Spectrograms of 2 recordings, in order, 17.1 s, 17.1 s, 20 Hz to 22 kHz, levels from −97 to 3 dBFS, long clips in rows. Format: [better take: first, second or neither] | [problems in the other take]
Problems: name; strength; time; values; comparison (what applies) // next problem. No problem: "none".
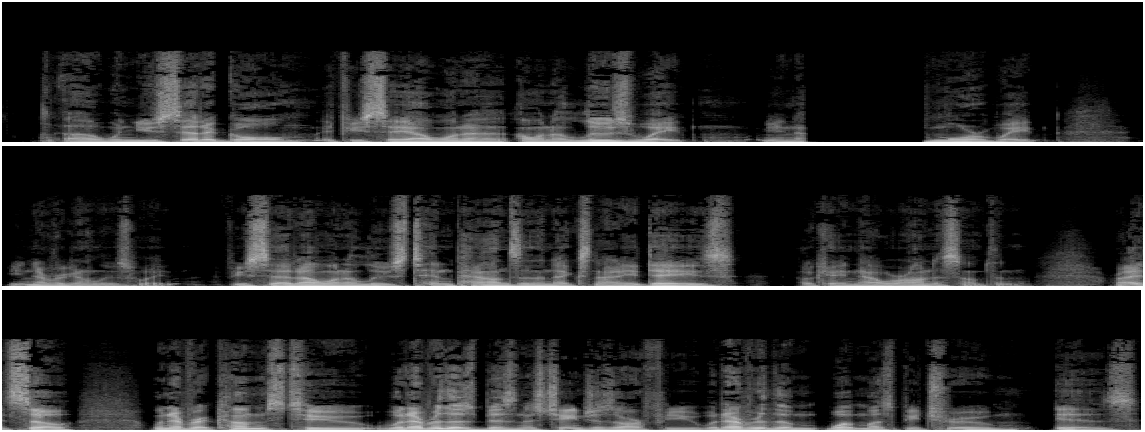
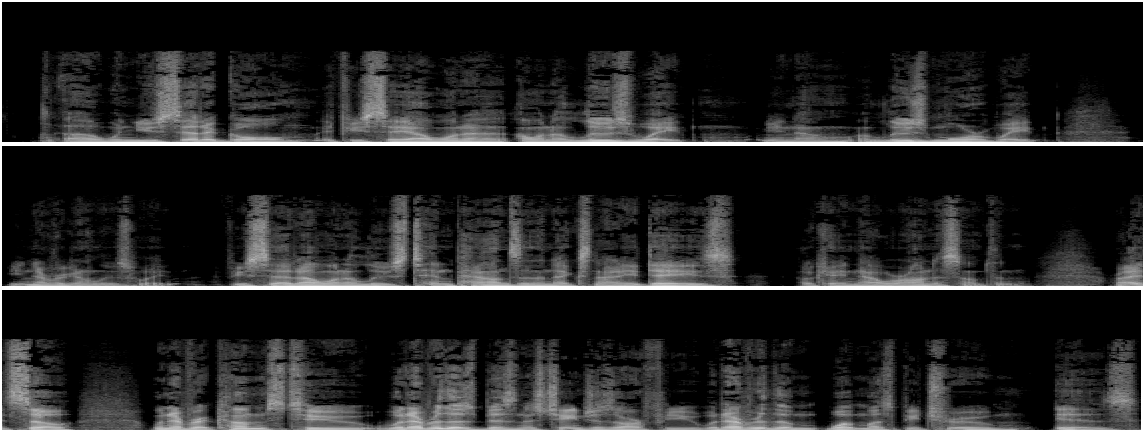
second | audio cutting out; at 4 s for 0.5 s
